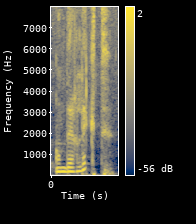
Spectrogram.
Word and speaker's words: Anderlecht: Dans la petite commune, tu vas peut-être m'aider à prononcer si c'est pas bon, de Anderlecht.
